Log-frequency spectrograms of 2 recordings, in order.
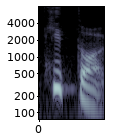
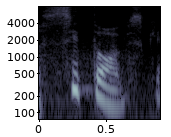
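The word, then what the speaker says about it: Scitovsky: é esse indivíduo chamado qe tops que parece que é com a pronúncia correta é alguma coisa como isso kitó vez que a gente fala em geralmente em brasil a gente fala se tops que né mas eu fui num seminário aí eu vi uma moça que pronunciava mais corretamente estou tentando reproduzir bom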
